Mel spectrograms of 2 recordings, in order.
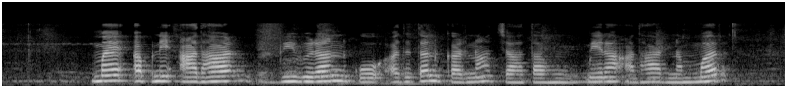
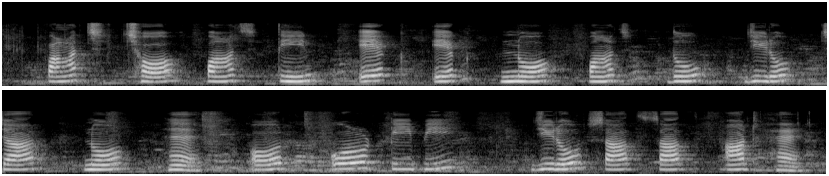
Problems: constant background noise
